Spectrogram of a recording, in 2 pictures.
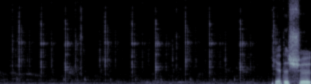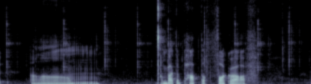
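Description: A metal dial lock clicks repeatedly as its dials are turned.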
